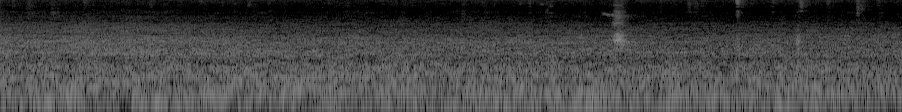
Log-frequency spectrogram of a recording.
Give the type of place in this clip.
residential area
